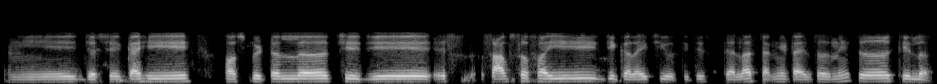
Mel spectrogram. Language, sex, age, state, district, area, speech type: Marathi, female, 18-30, Maharashtra, Bhandara, urban, conversation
